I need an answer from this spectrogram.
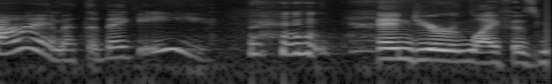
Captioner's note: chuckling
